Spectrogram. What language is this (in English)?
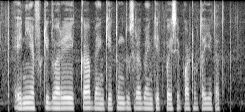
Marathi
